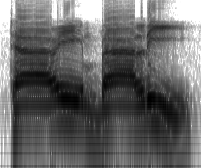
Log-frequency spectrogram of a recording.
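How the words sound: Bali begins with a nasal m before the b. This is how a Javanese speaker says it. "kalau orang Jawa itu mengatakan ... padahal tulisannya tidak ada M-nya di awalnya"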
